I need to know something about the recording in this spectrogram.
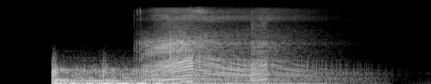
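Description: Chainsaw revving, its pitch rising and falling twice. It starts suddenly and fades away.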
